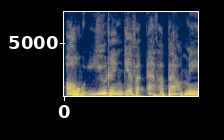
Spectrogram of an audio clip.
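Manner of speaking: restrained, furious, angry tone, like screaming. Retelling what a pissed-off woman screamed at him, retelling her angry screaming. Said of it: "screaming like".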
